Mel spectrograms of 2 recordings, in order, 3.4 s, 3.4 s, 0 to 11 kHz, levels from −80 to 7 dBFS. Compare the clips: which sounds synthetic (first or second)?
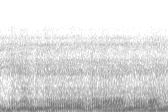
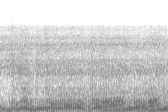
first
